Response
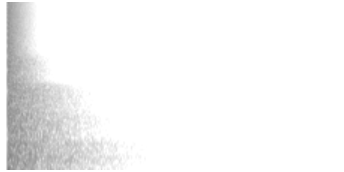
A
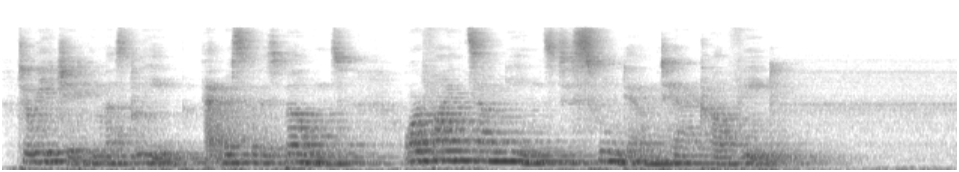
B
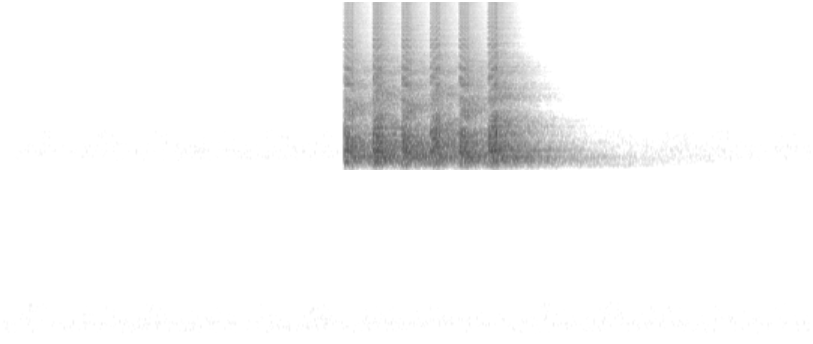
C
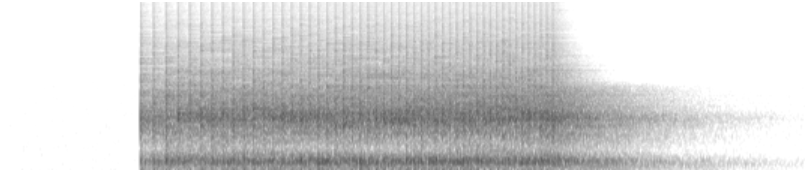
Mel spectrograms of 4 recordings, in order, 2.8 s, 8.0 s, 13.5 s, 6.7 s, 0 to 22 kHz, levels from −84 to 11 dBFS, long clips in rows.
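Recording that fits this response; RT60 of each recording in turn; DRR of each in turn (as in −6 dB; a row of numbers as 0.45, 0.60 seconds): A; 1.4, 1.1, 2.3 seconds; −13.5, 1.0, −6.5 decibels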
